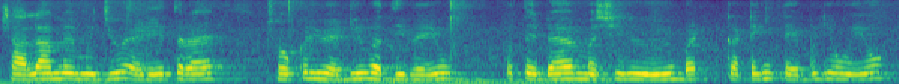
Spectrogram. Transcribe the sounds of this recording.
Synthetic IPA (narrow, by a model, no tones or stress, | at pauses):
ʃaːlamẽmʊ̃ɦɪ̃ɲd͡ʑũɐɦɪɽiːt̪ɐɾaːe | t͡ɕʰoːkɽijũɐɦɗijũʋɐd̪ʱiʋɐjũʊt̪eɗɐɦmɐʃiːnɦʊjũɓɐʈkɐʈɪ̃ŋɡʈeːbɪlijũɦʊjũː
